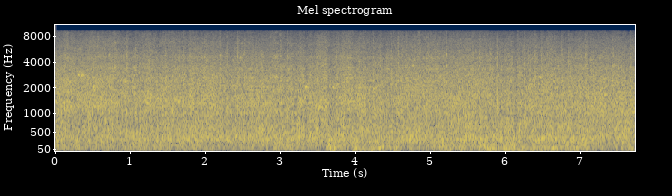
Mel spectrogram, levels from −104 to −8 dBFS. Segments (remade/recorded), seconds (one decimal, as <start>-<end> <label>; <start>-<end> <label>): 0.0-1.0 remade; 1.0-2.7 recorded; 2.7-3.2 remade; 3.2-5.5 recorded; 5.5-7.7 remade

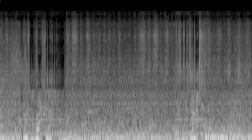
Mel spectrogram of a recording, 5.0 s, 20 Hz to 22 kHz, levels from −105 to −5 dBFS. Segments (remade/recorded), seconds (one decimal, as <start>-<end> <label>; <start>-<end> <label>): 0.0-0.4 recorded; 0.4-1.3 remade; 1.3-3.5 recorded; 3.5-4.1 remade; 4.1-5.0 recorded

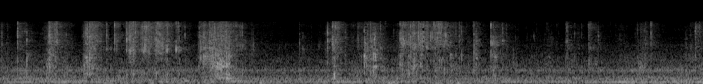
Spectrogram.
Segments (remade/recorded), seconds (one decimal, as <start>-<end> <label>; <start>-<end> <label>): 0.0-2.4 recorded; 2.4-3.0 remade; 3.0-4.4 recorded; 4.4-6.5 remade; 6.5-7.0 recorded

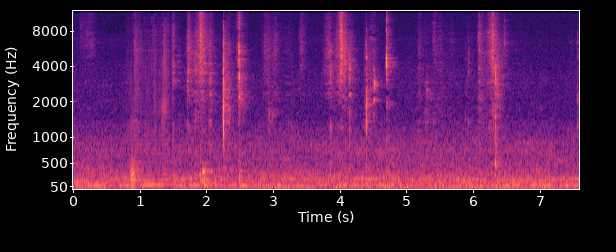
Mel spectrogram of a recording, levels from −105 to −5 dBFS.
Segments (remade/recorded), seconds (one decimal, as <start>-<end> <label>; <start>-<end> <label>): 0.0-0.8 recorded; 0.8-1.5 remade; 1.5-7.6 recorded

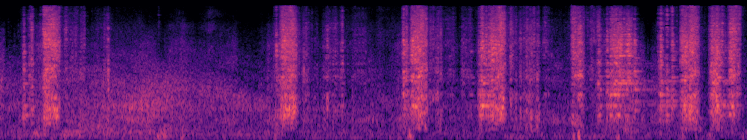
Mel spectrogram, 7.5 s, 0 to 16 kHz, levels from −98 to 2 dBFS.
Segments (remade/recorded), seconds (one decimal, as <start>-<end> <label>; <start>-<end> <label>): 0.0-7.5 recorded

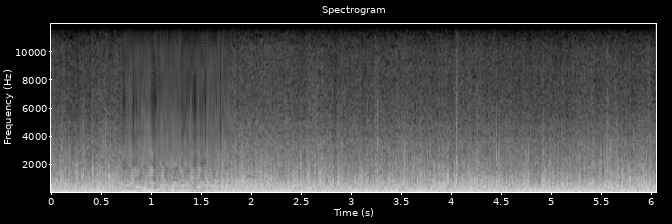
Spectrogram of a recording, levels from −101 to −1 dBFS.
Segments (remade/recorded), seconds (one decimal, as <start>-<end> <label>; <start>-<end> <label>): 0.0-0.7 recorded; 0.7-1.8 remade; 1.8-6.1 recorded

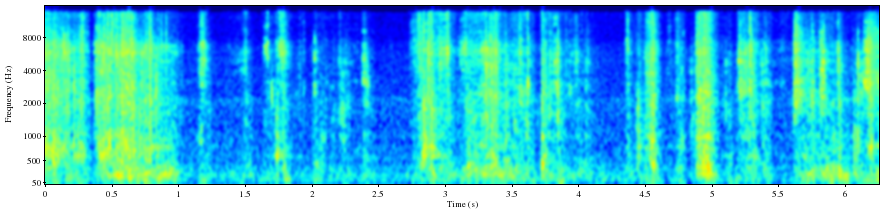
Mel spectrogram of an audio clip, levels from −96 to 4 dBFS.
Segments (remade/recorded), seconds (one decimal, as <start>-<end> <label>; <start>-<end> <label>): 0.0-0.9 recorded; 0.9-2.0 remade; 2.0-6.3 recorded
